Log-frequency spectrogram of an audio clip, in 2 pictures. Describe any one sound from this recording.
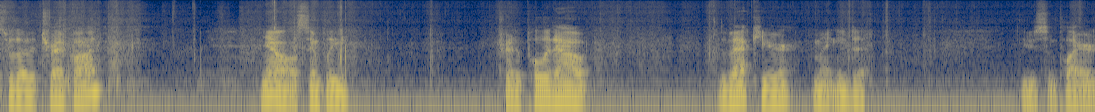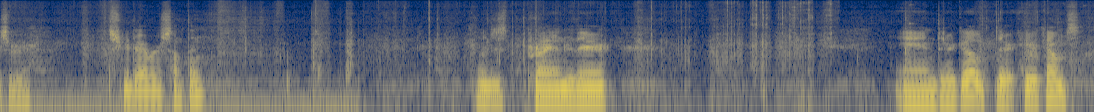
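Fabric rustles softly as a hand handles a cap.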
